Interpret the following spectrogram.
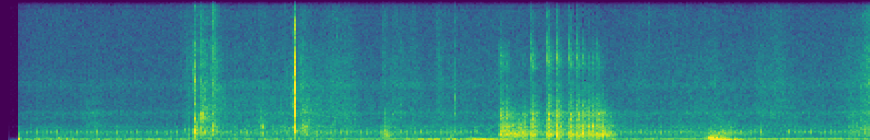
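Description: Handling noise and footsteps from a handheld camera being carried through an empty room: two sharp clicks about two and three seconds in, a rustling stretch around the middle, and a low thump near the end, over a steady faint hum.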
